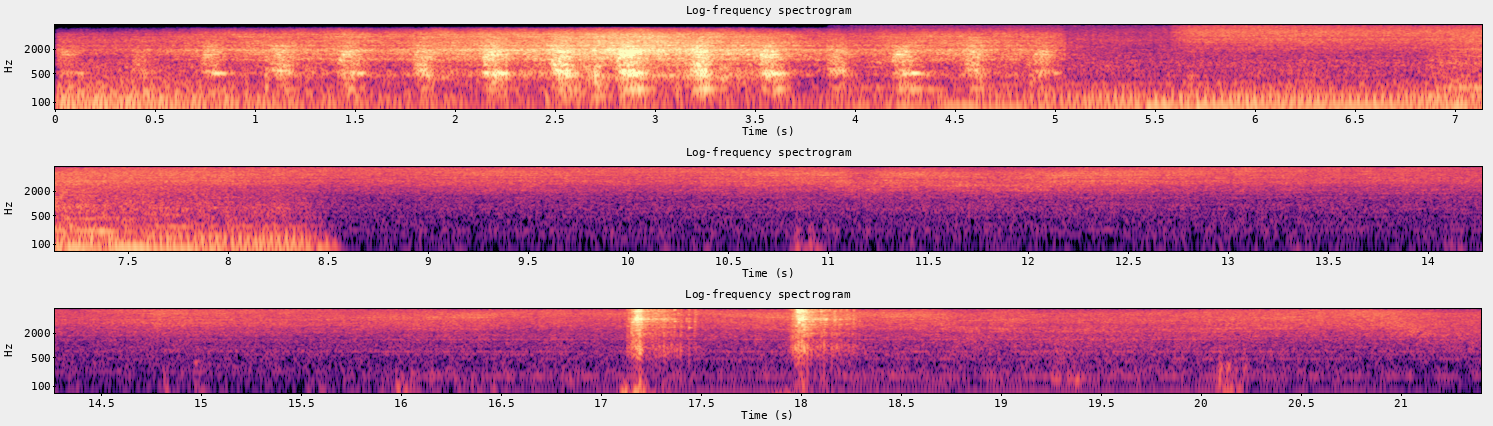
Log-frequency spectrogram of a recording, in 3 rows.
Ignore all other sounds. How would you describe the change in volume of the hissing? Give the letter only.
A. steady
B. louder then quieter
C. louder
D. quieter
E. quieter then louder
D.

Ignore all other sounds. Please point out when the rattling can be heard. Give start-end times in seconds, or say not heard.
17.1-18.3.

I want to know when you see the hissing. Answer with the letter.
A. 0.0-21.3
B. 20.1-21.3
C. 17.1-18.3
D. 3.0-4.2
A.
